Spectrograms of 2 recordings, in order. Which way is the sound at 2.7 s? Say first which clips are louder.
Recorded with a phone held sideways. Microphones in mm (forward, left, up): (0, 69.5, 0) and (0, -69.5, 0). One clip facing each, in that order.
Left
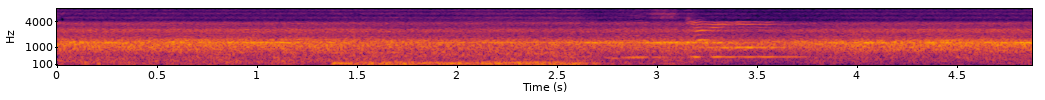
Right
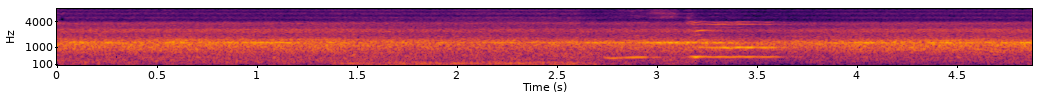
Right 7 dB; 40° right (ahead or behind).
